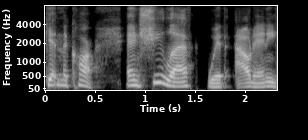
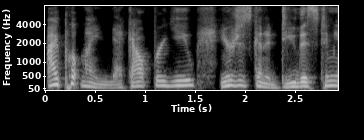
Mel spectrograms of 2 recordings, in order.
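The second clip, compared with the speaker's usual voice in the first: mock-hurt, upset tone; 3 semitones higher than usual. Recapping a film scene, quoting a character at her car: imitating an upset accusation. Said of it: "when she gets to her car, she's like".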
